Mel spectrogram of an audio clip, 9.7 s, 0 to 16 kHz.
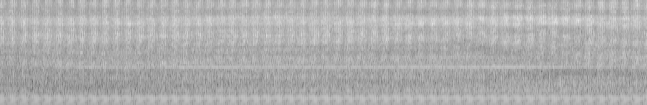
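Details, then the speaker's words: Farmall 350 row-crop tractor on PTO dyno, warmed up, pulling 35 hp at PTO (rated about 36): steady even low drone with a firm deep hum, no knocks or misses; healthy under load. "Pulled 35 horse at 500 RPM on the PTO. I think they're rated at 36. I had it running for quite a while before I started videotaping. Sure sounds good."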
